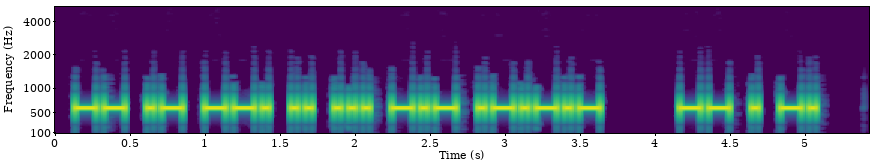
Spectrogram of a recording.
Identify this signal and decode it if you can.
Morse code, heard as a keyed tone, about 25 wpm, 600 Hz. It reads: MAGISK. MEN
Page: Ferie 25 wpm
